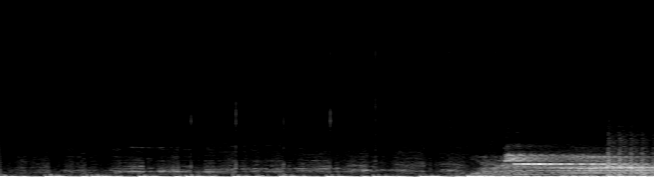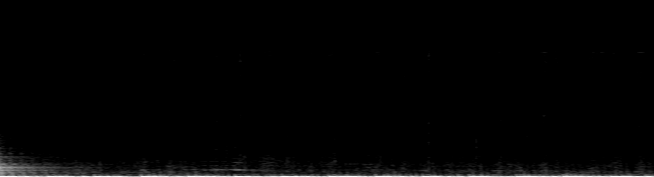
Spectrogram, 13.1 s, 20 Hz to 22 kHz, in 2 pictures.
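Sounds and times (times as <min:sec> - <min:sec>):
heavy pulsing bass: 0:04.2 - 0:13.0
electronic dance music: 0:04.6 - 0:08.4.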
